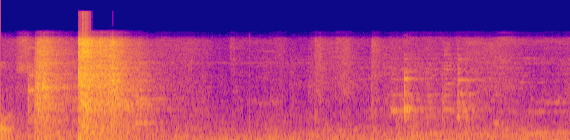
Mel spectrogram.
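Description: A single sharp clack about half a second in, wrapped in a brief rush of noise, then steady low room background.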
